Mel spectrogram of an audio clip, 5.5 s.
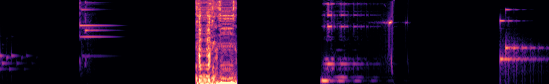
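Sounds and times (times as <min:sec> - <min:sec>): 
high-tech user interface clicks: 0:02.0 - 0:02.4, 0:03.2 - 0:04.1.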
